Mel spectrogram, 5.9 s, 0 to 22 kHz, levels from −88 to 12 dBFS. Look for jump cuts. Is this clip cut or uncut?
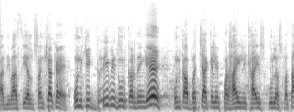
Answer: cut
